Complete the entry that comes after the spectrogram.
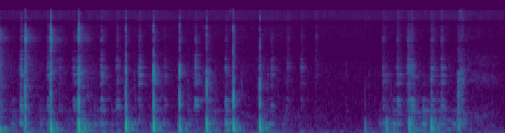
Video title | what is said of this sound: Emotional bread making and my first mukbang! | when it sounds hollow then it's done so it sounds hollow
